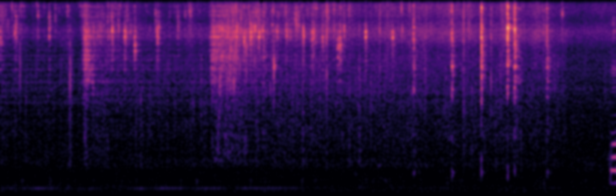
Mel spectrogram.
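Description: Banana flower kofta balls fry in hot oil in a Bengali village kitchen, a soft steady sizzle with scattered pops and light clinks of utensils, fairly quiet and close, with no talking.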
